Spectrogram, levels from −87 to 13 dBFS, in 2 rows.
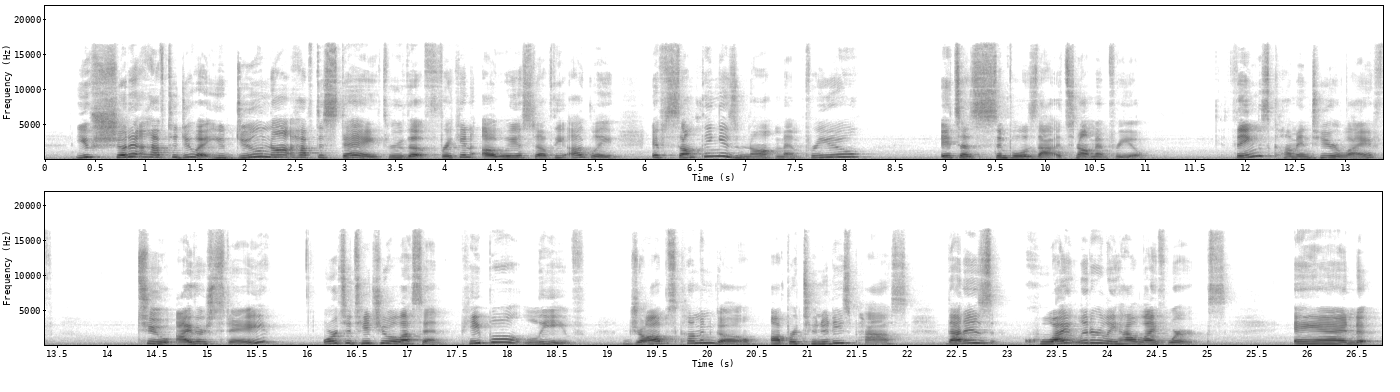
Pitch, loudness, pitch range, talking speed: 275 Hz, -25 LUFS, 245-330 Hz, 150 wpm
